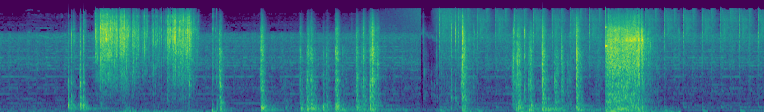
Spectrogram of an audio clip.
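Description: Plastic delivery totes knocking and clattering as they are handled in the rack at the back of a delivery van: a string of sharp knocks with two longer rushes of noise, one early and one near the end. Background music plays underneath.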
